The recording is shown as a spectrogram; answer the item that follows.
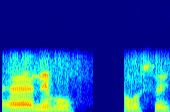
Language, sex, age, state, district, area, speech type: Bengali, male, 18-30, West Bengal, Birbhum, urban, conversation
